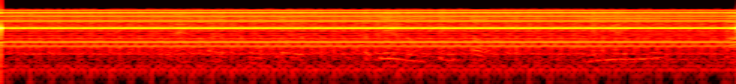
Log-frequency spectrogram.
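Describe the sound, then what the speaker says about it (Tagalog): A steady electronic alarm buzzer from a smart alarm system sounds continuously with a high, harsh tone, loud and close, running unbroken throughout. "Nag-trigger yung buzzer natin at yung alarm triggers na indicator umilaw."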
